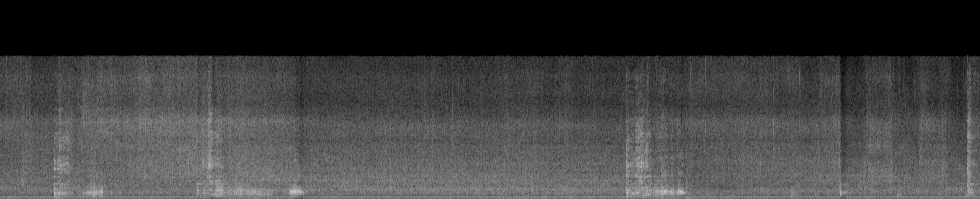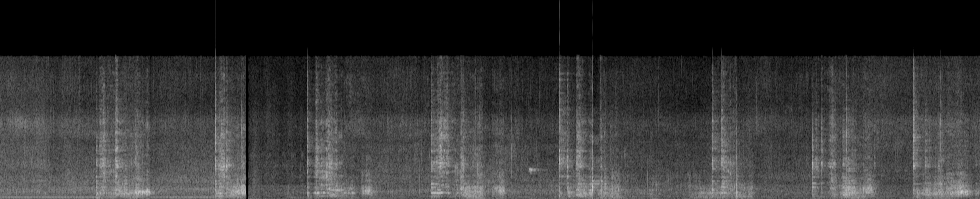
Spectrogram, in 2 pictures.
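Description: Beef mince and chopped vegetables sizzling as they brown in a non-stick pot, with a metal slotted spatula scraping and stirring in repeated strokes. About two-thirds of the way through the steady sizzle drops away and gets quieter, leaving mostly the scraping strokes.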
